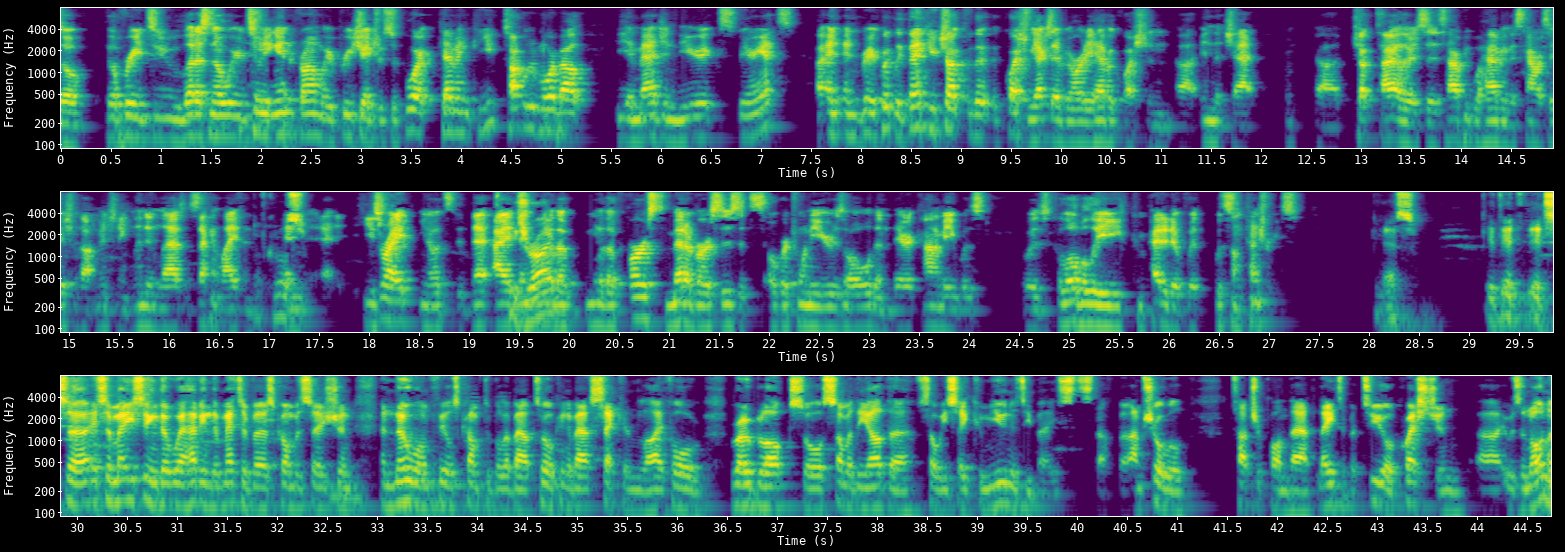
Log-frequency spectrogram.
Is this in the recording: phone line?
no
